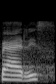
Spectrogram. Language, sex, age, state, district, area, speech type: Sanskrit, female, 18-30, Karnataka, Belgaum, rural, spontaneous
